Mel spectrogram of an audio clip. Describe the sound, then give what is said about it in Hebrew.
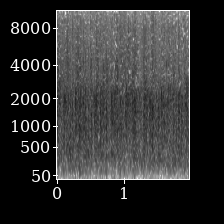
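Applause from an audience, a dense, even wash of many hands clapping at once, loud and sustained throughout with no pauses. “תנו מחיאות כפיים, אני גונב 10 שניות, למנדי אור.”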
